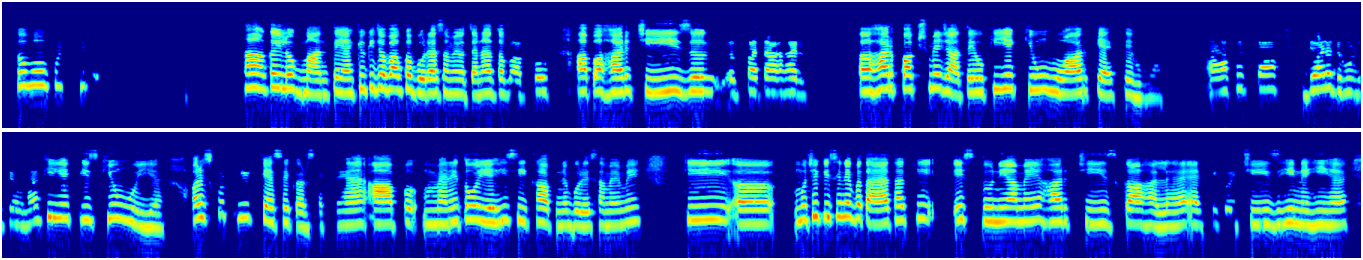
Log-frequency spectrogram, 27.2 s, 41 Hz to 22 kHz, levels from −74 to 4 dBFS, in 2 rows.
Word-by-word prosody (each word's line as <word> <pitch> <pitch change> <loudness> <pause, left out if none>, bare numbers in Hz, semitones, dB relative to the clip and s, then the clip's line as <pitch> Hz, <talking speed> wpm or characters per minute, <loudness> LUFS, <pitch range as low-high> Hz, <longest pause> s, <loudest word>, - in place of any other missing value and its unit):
तो 335 +1 0
वो 355 +1 +1
कुछ 330 0 -14 1.8
हाँ, 305 -1 +7
कई 315 -1 +6
लोग 295 -4 +2
मानते 225 +1 +2
हैं 235 0 +3
क्योंकि 290 +4 -3
जब 295 -1 +4
आपका 280 0 +6
बुरा 235 0 +5
समय 235 -1 -4
होता 220 -1 -2
है - - -2
ना, 235 +1 +3
तब 235 0 -1
आपको 225 +4 -5 0.3
आप 260 - +4 0.2
हर 250 +2 +6
चीज़ 250 0 0
अ, 260 0 +4 0.5
पता 250 -1 +1 0.2
हर 240 -3 -4 0.7
हर 295 +1 +8
पक्ष 290 +1 +4
में 305 0 0
जाते 245 -2 +3
हो 245 0 0
कि 290 - -3
ये 295 +1 +3
क्यों 275 0 -2
हुआ 230 -2 +5
और 240 +1 +4
कैसे 220 0 -1
हुआ? 185 -2 -12 0.5
आप 255 +2 -2
उसका 285 0 -4 0.3
जड़ 285 +2 +1
ढूँढते 240 -3 -12
हो 225 - -14
ना 230 +5 -9
कि 320 - 0
ये 305 -1 0
चीज़ 275 -1 -8
क्यों 300 0 -3
हुई 220 -7 -5
है? 190 -1 -6 0.3
और 285 - +5
इसको 315 +3 -5
ठीक 310 -3 -9
कैसे 250 -2 -1
कर 205 -4 -5
सकते 195 +3 -17
हैं, 220 +1 -2
आप 230 +1 +4
मैंने 230 +2 -3
तो 285 +1 0
यही 250 0 +1
सीखा 255 -2 0
अपने 215 -3 -1
बुरे 210 -1 -3
समय 210 0 -7
में 250 +4 -6 0.4
कि 275 0 0
अ, 230 0 +2 0.3
मुझे 280 +4 +1
किसी 325 0 0
ने 325 0 +4
बताया 245 -6 +4
था 275 - +2
कि 295 +2 -8 0.3
इस 280 0 -9
दुनिया 255 0 +2
में 260 +2 -2
हर 255 0 +3
चीज़ 230 -3 -8
का 235 -1 +5
हल 200 -1 -3
है, 210 +2 -2
ऐसी 215 +1 -20
कोई 230 +2 -15
चीज़ 225 -1 -7
ही 240 +2 -2
नहीं 220 -1 -4
है 220 +1 -2
245 Hz, 190 wpm, -23 LUFS, 225-280 Hz, 1.8 s, हर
